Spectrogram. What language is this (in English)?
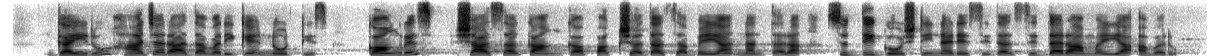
Kannada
